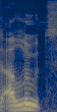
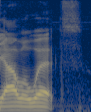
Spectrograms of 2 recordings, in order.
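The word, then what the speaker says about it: Alouettes: He says alutes. It's pronounced the Alowettes.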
